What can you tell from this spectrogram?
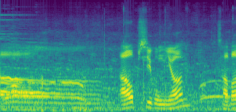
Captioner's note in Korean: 예약 성공에 환호하는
